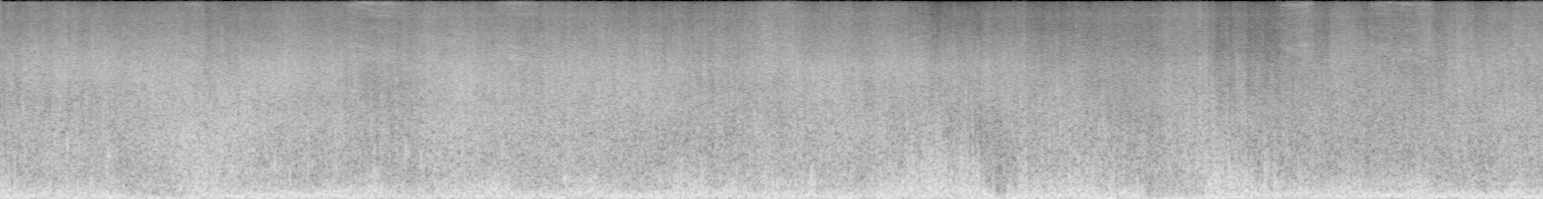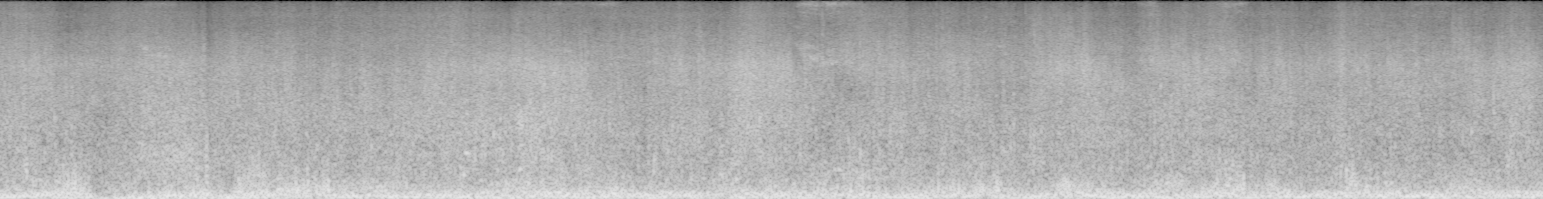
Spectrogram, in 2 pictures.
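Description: Wind buffeting the microphone in a steady loud rumble, over water rushing and splashing along the hull of a Laser dinghy sailing at speed.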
